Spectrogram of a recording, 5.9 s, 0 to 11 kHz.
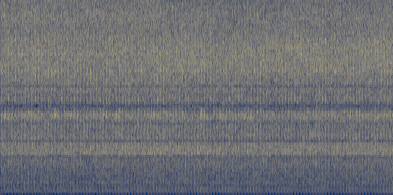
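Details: General TT9091 pressure washer pump after ceramic plunger rebuild, engine unused three years: small engine buzzing hard at constant speed, even rapid patter with steady high rasp, no misfires; normal running.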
